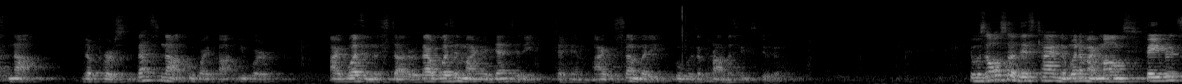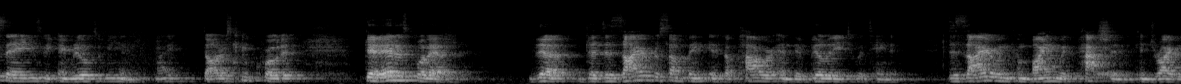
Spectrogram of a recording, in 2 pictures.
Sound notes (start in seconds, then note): 15.6 speaking in Spanish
